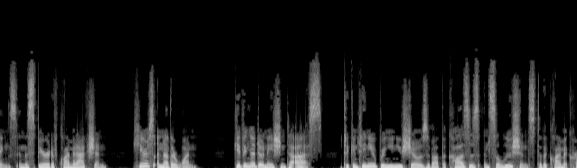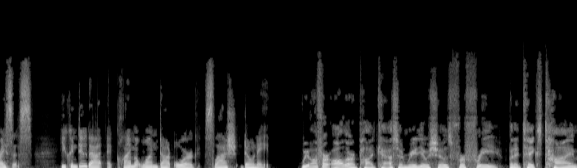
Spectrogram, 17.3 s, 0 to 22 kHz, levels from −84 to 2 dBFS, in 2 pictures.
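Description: No audible technical faults anywhere in this speech recording; nothing to flag.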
